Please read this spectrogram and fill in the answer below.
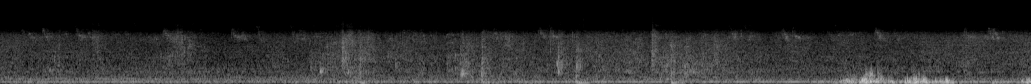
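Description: Poolside ambience: a steady low hum under light splashing from a swimmer's strokes, with low rumbling gusts of wind on the microphone about eight and a half seconds in.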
